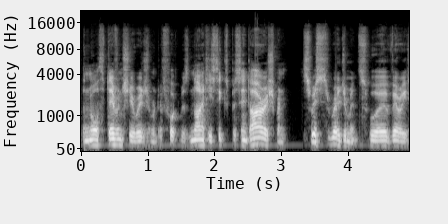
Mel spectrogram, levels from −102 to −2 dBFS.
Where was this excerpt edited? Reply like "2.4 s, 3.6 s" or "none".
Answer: 3.4 s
